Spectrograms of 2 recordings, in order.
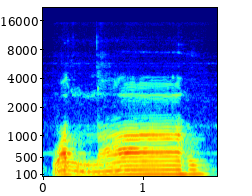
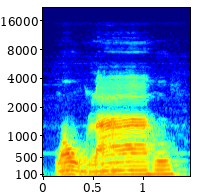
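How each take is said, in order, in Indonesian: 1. Suku kata tengah terdengar seperti 'llo' yang berat. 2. Suku kata tengah terdengar seperti 'lla' yang ringan. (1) "yaitu loh" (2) "jadi tidak baca waulahu, salah"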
